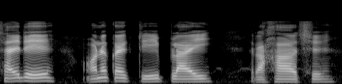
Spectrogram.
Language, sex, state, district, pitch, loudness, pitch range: Bengali, male, West Bengal, Alipurduar, 130 Hz, -18 LUFS, 125-150 Hz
